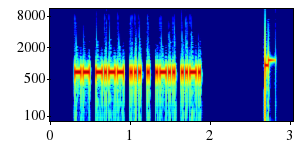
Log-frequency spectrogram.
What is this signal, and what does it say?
Morse code, heard as a keyed tone, about 46 wpm, 700 Hz. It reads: MYSELF
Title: Sentences from Top 1300 Words - New Word Drill - 45wpm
